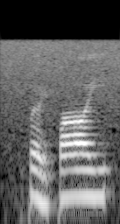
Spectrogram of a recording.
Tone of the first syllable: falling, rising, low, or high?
low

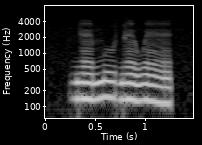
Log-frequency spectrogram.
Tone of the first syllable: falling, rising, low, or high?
low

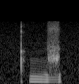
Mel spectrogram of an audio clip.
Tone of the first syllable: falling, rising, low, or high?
low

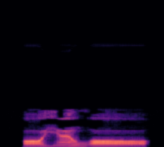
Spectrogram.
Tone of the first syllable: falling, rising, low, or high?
low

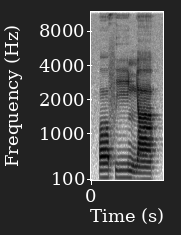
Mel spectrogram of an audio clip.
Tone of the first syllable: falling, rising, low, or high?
high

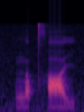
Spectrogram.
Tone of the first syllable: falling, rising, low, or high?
high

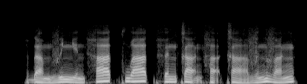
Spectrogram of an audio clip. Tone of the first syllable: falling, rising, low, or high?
low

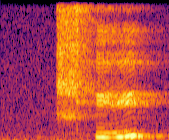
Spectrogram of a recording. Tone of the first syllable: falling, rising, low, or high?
rising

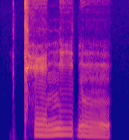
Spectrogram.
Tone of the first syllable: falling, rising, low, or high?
high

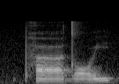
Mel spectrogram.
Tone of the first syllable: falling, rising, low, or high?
low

